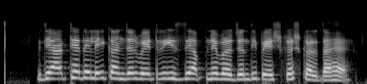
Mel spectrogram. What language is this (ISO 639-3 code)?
pan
